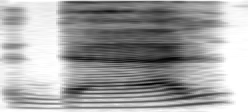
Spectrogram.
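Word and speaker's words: دال: The name of the letter is dal and the sound this one's going to make guys is da da.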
